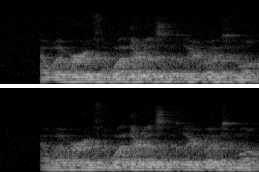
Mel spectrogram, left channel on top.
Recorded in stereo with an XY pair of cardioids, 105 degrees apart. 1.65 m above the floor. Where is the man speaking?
40° left, 1.3 m; by 2.5 s 40° right, 2 m.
